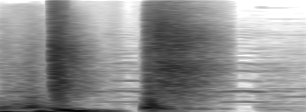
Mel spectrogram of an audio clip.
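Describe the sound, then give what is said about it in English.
A hand smacks a microphone twice, two loud, heavy thumps about half a second apart, each followed by a brief ringing decay. “I just smacked the mic.”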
